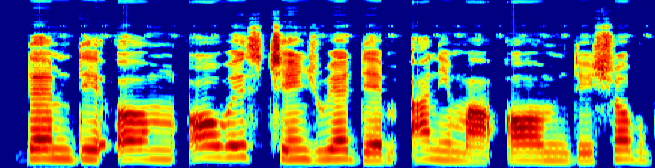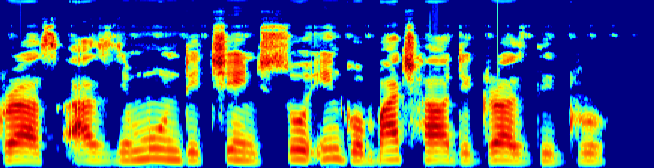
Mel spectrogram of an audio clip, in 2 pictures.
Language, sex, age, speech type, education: Nigerian Pidgin, female, 30-45, spontaneous, tertiary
